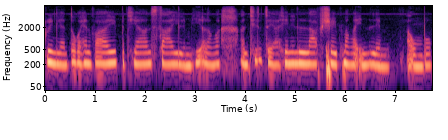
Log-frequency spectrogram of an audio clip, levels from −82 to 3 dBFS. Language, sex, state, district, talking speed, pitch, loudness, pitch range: Mizo, female, Mizoram, Aizawl, 200 wpm, 210 Hz, -19 LUFS, 200-220 Hz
